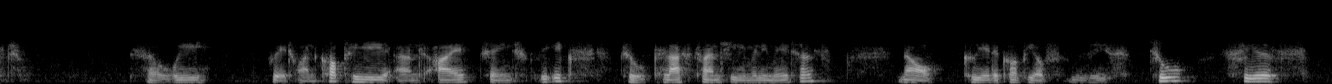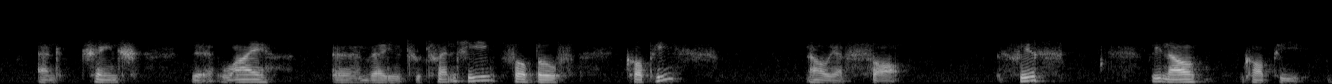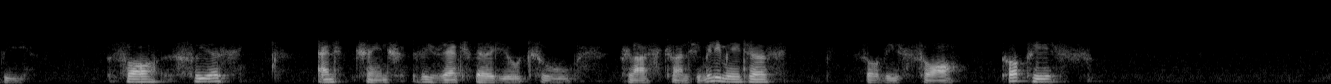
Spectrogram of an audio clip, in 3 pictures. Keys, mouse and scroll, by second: 0.9 ctrl+c, 2.4 ctrl+v, 3.2 click, 5.5 click, 6.6 KP_2, 6.8 KP_0, 7.3 KP_Enter, 9.4 click, 10.0 shift+click, 10.8 ctrl+c, 11.5 ctrl+v, 12.8 click, 17.2 click, 17.9-18.8 typing, 20.4 click, 21.4 click, 22.5 click, 23.4-24.3 typing, 26.1 click, 27.4 shift+click, 28.6 ctrl+c, 29.0 ctrl+v, 30.3 click, 33.4 click, 35.0-35.9 typing, 37.3 click, 38.5 click.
